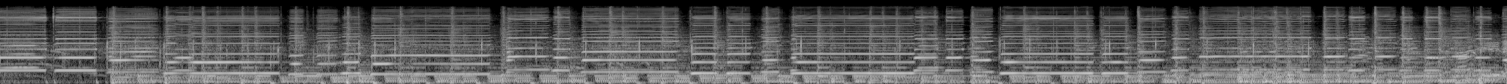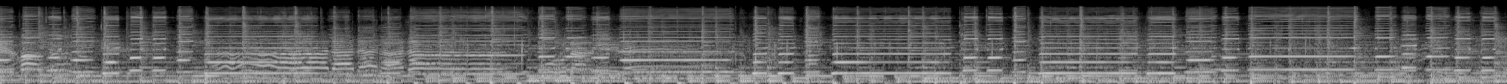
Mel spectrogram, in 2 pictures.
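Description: Harmonica solo played into a microphone, a melody of long held notes over strummed acoustic guitar. Some notes waver in pitch around the middle.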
